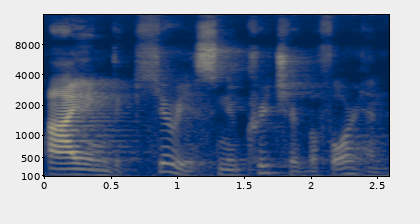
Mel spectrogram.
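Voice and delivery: plain reading voice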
